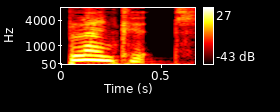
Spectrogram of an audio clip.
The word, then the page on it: blanket: anglais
